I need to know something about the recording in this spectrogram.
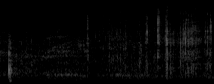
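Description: Faint crinkling, rustling handling noise, with a cluster of quick scratchy rustles about one and a half seconds in.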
